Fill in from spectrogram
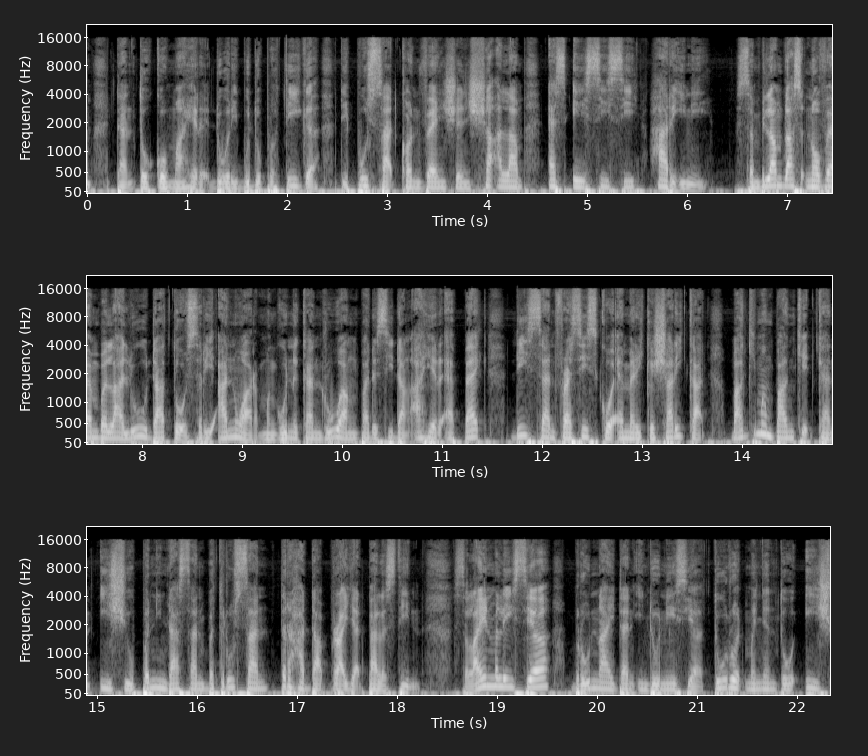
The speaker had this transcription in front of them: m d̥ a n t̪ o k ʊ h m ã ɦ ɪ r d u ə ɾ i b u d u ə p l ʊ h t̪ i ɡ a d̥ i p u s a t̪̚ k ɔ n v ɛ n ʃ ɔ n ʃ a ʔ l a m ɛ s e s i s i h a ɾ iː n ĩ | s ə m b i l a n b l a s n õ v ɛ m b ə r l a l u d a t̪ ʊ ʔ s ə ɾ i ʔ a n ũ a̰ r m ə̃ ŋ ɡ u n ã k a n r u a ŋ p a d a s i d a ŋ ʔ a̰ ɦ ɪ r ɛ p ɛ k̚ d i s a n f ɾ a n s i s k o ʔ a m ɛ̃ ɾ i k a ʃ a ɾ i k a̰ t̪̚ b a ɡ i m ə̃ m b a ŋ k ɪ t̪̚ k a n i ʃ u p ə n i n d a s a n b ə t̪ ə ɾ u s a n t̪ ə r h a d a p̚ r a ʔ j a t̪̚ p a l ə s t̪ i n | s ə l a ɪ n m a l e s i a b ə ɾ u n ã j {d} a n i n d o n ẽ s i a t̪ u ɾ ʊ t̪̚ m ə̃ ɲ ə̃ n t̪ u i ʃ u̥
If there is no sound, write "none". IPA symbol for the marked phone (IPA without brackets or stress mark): d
